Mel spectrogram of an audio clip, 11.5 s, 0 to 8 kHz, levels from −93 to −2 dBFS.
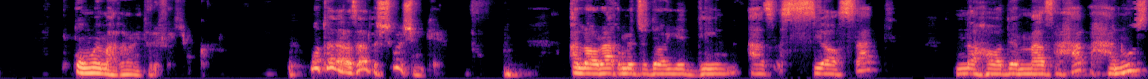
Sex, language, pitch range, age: male, Persian, 125-170 Hz, 50-69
